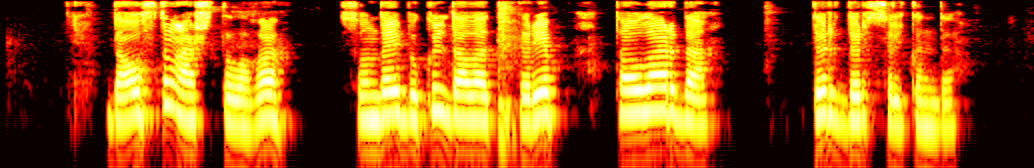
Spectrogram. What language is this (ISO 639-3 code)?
kaz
